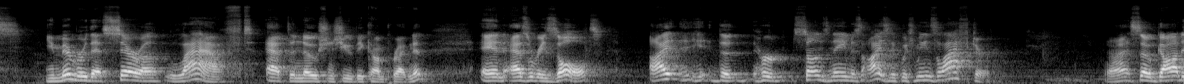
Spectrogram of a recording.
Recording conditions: large echoing room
